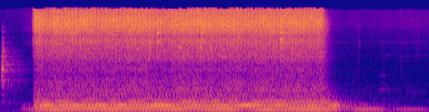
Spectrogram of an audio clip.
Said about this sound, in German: Der Mineur ist immer am Bohren. Eigentlich ist er am Meißeln, oder? Aber jeder Mineur hat bohrt.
